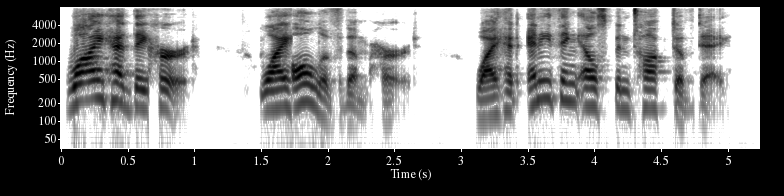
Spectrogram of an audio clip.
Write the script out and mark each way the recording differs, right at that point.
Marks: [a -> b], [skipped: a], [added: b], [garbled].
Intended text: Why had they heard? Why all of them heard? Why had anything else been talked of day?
Why had they heard? Why all of them heard? Why had anything else been talked of day?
